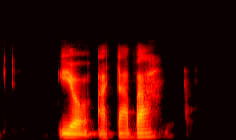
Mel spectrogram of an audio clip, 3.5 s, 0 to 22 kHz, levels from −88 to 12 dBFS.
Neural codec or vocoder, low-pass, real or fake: codec, 24 kHz, 1.2 kbps, DualCodec; 7.2 kHz; fake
